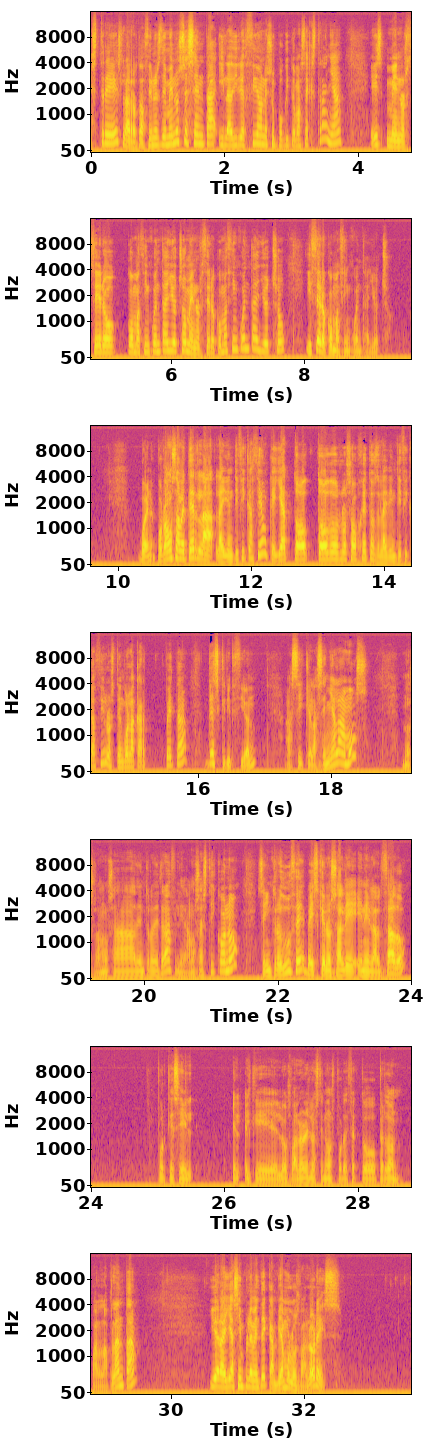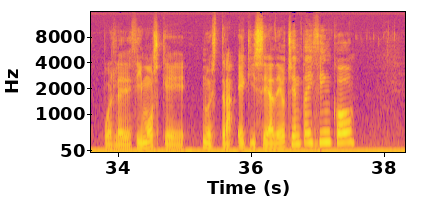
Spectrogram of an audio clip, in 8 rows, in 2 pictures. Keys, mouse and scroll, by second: 1.4-2.0 drag, 2.5 click, 3.5 click, 12.9 click, 15.3 click, 16.7 click, 19.2 click, 20.8 click, 30.0-30.7 drag, 31.3 click, 33.3 click, 36.5 8, 37.6 click.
